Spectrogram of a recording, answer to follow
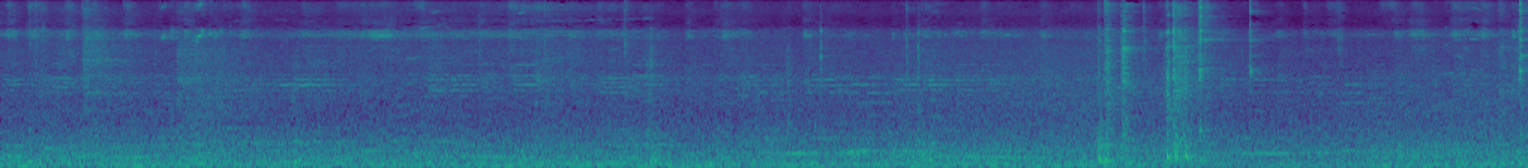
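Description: Gym background music over a steady hum of room noise. A short cluster of sharp metallic clanks a little past nine seconds in, from the weight machine being let go.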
